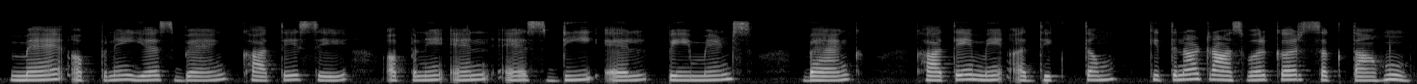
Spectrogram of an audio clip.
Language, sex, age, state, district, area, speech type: Hindi, female, 45-60, Rajasthan, Jaipur, urban, read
